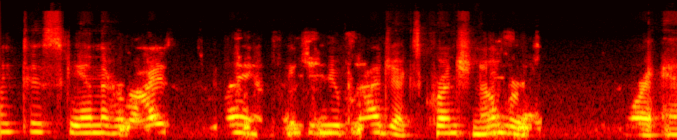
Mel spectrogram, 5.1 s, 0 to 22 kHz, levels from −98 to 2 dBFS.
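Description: Speech, with the other side's voice leaking through at 0.90–0.94, 1.79–2.72, 3.71–4.08 and 4.46–4.64 s, from faint to fairly close to the talker's level, likely residual loudspeaker echo the canceller missed. Speech is also suppressed in double talk at 0.94–2.47 s (dropping by around 30 dB), 2.66–2.80, 3.76–4.26 and 4.64–4.81 s, likely the canceller ducking both voices during overlap.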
